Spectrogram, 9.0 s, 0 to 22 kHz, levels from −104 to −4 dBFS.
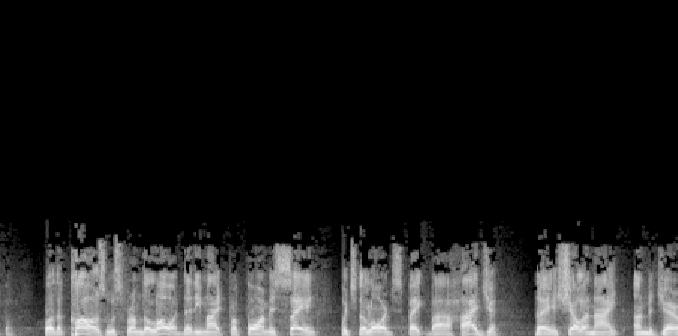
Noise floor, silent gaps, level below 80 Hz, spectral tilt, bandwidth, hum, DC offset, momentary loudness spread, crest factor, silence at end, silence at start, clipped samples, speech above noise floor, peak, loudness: -40 dBFS; none; -62 dBFS; -6 dB/octave; 6.6 kHz; none; under 0.1%; 8 LU; 14 dB; 0 s; 0.1 s; under 0.1%; 24 dB; -2 dBFS; -17 LUFS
